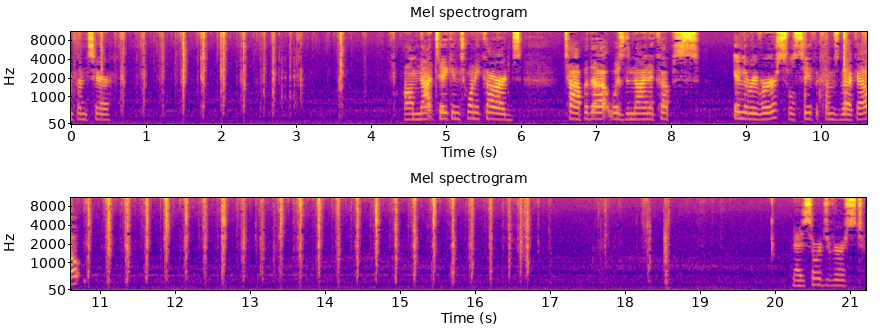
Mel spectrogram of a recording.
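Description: Playing cards flick and rustle as they are shuffled.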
